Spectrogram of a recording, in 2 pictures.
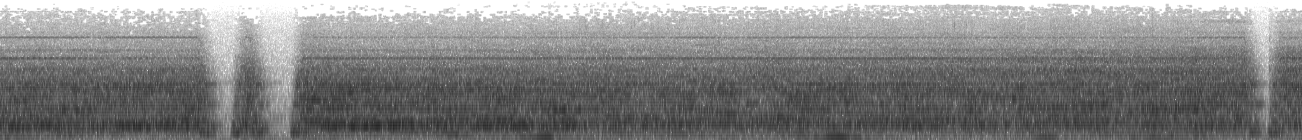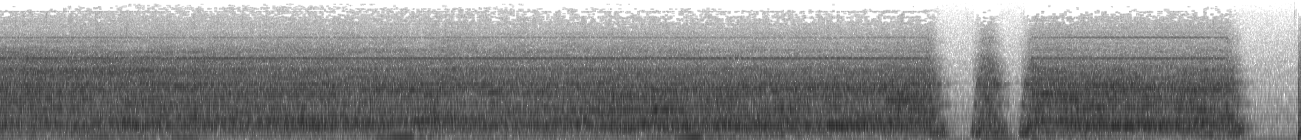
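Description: Stepper-driven ball screw of a long CNC linear axis spinning at a high test speed, the carriage traversing the axis and back with a steady mechanical whine and a low rhythmic throb. It stops briefly about two seconds in, around the middle, and a few times near the end as the carriage stops and reverses. It is running at the speed where the long unsupported screw is being tested for whip.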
